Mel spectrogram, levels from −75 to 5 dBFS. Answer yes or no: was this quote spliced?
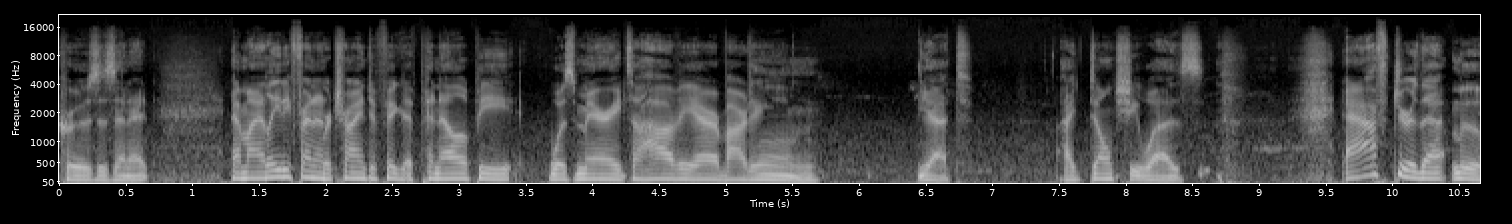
yes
